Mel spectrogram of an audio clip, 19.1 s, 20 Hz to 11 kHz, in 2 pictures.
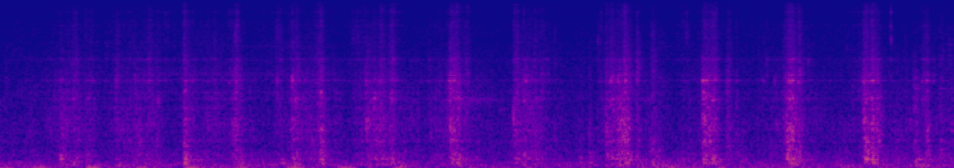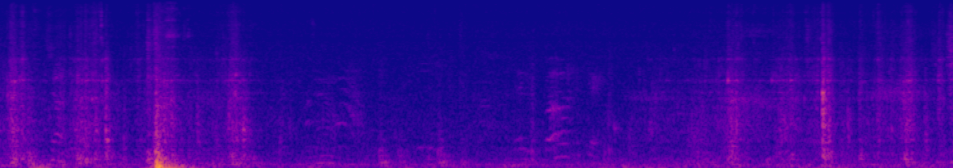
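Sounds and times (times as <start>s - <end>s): washing machine tumbling: 0.0s - 19.0s
laundry thudding in drum: 8.6s - 12.0s.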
